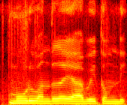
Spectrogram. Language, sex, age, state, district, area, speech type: Telugu, male, 45-60, Andhra Pradesh, Eluru, rural, spontaneous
